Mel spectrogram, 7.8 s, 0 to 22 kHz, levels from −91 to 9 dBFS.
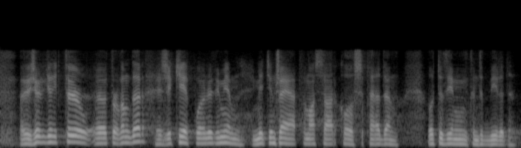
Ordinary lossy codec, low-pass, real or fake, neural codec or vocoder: none; 5.4 kHz; fake; codec, 16 kHz, 0.5 kbps, FunCodec, trained on Chinese and English, 25 frames a second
